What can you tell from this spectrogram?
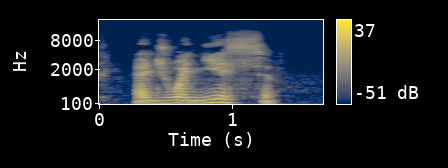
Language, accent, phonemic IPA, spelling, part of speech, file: French, Canada, /ad.ʒwa.ɲis/, adjoignissent, verb, LL-Q150 (fra)-adjoignissent.wav
- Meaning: third-person plural imperfect subjunctive of adjoindre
